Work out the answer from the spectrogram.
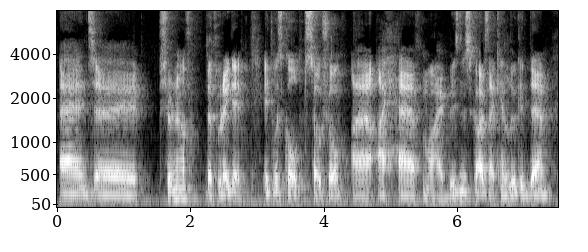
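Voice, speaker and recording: A man's voice: sits low, normal speed. A man in his twenties with a Polish accent, talking earnestly and off the cuff about lessons and goals, with many "uh" fillers. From Poland. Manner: earnest, reflective, with frequent "uh" fillers. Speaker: self-improvement YouTuber. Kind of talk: unscripted motivational monologue. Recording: echoey room.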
